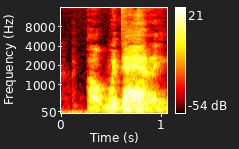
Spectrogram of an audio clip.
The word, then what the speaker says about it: videre: Videre in the infinitive. Remember that the V is pronounced as a W.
